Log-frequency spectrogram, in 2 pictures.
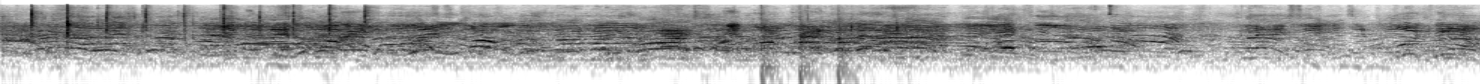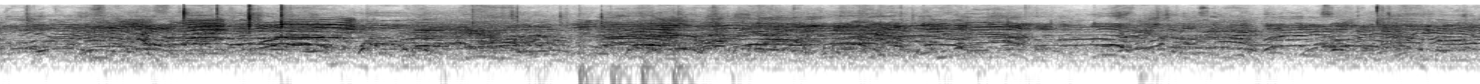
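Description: A crowd of spectators shouts and cheers loudly throughout.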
